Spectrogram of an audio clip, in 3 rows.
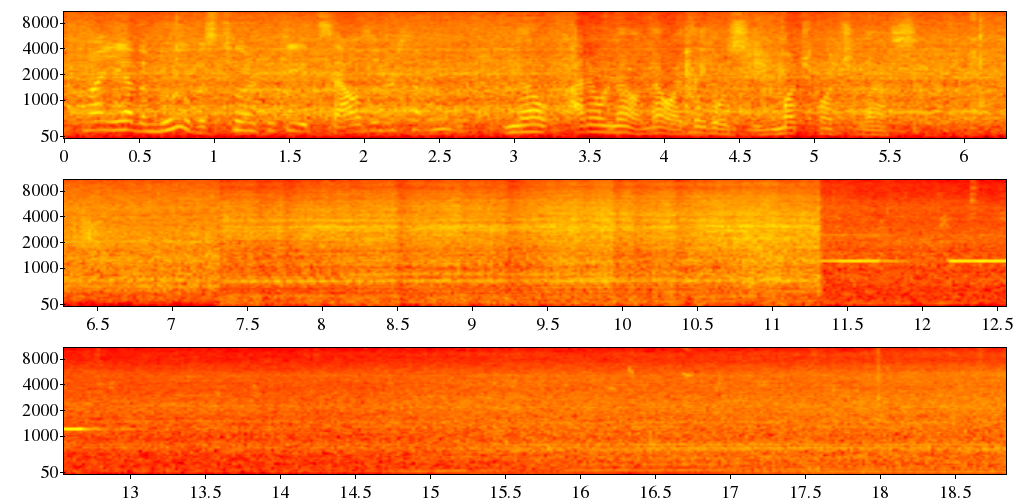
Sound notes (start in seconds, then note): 5.9 truck engine revving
